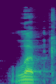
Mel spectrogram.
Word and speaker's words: Leap: And talk about one of the most, I will say, talked about haunted locations in the entire world, Lepp Castle. – Like L-E-P? – Well, no. Like, very much like. It's spelled L-E-A-P. – Oh, okay. – But they don't pronounce it leap.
